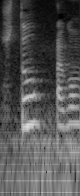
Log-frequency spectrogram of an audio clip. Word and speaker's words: что: 예를 들어서 표준어, 그러니까 러시아는 표준어라는 게 없지만 어쨌든 가장 스탠다드한 억양은 슈도가 맞고요. 때에 따라서 초, 슈다, 슈도 이런 식으로도 사용이 됩니다. 하지만 초 뭐 이런 거는 좀 뭐랄까 시장에서 사용하는 그런 좀 강한 언어 강한 발음이니까 우리는 그렇게 쓰지 말고 표준어로 슈도라고 발음해 주시면 돼요.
